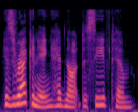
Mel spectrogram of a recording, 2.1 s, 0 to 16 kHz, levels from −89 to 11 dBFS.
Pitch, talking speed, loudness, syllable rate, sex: 210 Hz, 175 wpm, -22 LUFS, 5.1 syllables/s, female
